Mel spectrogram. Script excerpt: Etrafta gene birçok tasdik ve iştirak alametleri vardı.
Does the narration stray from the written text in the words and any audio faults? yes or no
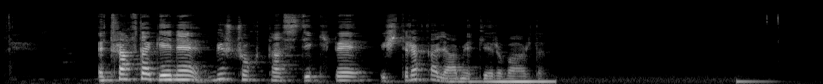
no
